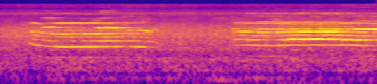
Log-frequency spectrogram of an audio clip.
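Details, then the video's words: An angry cat going after a kitten lets out two long, tonal caterwauls, the first slightly falling, the second held level and rich in harmonics, over a low background hum. "Angry Cat attacking Kitten"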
